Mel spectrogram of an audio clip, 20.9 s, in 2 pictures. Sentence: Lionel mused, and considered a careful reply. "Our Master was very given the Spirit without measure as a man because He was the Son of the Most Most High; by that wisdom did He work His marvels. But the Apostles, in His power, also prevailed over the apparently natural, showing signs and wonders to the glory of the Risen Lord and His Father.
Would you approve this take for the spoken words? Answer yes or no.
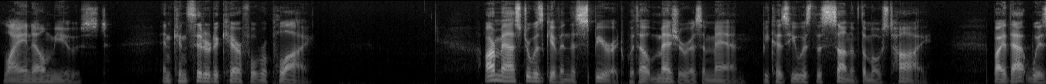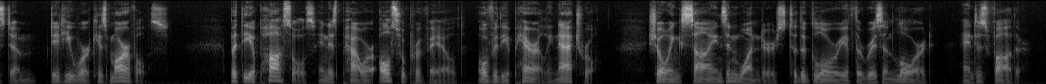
no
